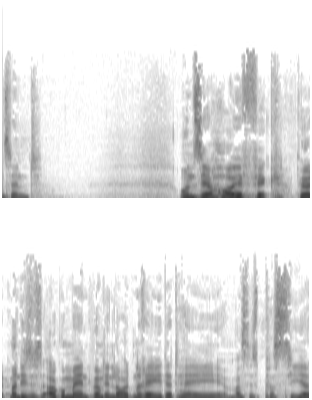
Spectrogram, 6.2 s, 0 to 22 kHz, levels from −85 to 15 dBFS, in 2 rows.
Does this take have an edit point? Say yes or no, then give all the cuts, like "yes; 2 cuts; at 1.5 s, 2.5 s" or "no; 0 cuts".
yes; 2 cuts; at 2.9 s, 4.1 s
